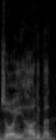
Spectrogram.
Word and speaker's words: Joy Hardiman: Joy Hardiman? Did I pronounce it properly? Pronunciation, that's correct. Correct.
